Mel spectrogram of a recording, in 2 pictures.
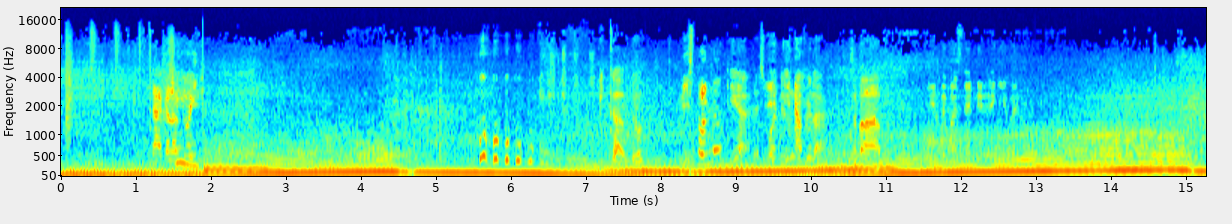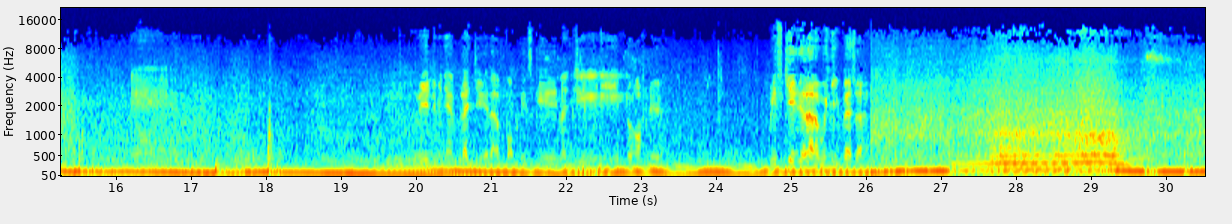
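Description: Mitsubishi Lancer's engine heard from inside the cabin under acceleration, its note climbing steadily and dropping sharply at each upshift, then sliding down as the car eases off; this happens several times.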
